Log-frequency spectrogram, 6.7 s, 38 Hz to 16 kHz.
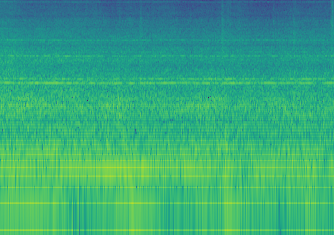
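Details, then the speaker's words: Vacuum cleaner on carpet with the height set back to 2, after whining at another setting: even motor hum and soft brush whir with much less whine; normal brush roll sound. "So let's go back to 2. A lot less. The brush is smoother."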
